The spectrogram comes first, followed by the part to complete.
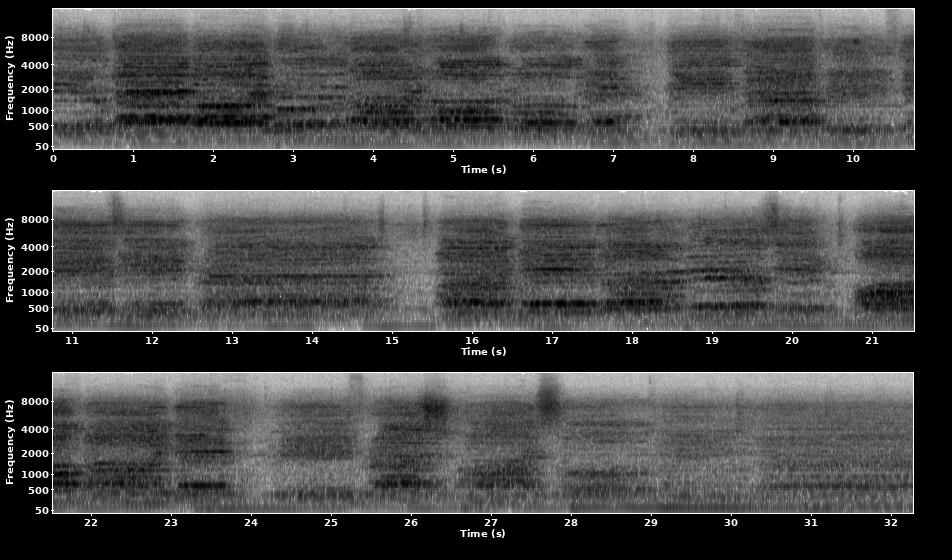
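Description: A mixed choir of young voices singing a gospel hymn in parts, in phrases of a few seconds each, over sustained low bass notes that change every few seconds.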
